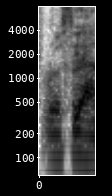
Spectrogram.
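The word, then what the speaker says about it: Rociada: Rosiada, mm-hmm. I believe. Rosiada, correct.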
